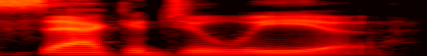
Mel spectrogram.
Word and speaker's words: Sacagawea: evidence does point to Saka jaia being shishoni and modern day shishoni do say her name as sakaia look in all reality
